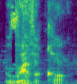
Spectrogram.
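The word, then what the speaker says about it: Revachol: did you call it he pronounces Revol with a hard K unlike other people I like to pronounce it the hard way the old way the vespertine way okay Vesper time he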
